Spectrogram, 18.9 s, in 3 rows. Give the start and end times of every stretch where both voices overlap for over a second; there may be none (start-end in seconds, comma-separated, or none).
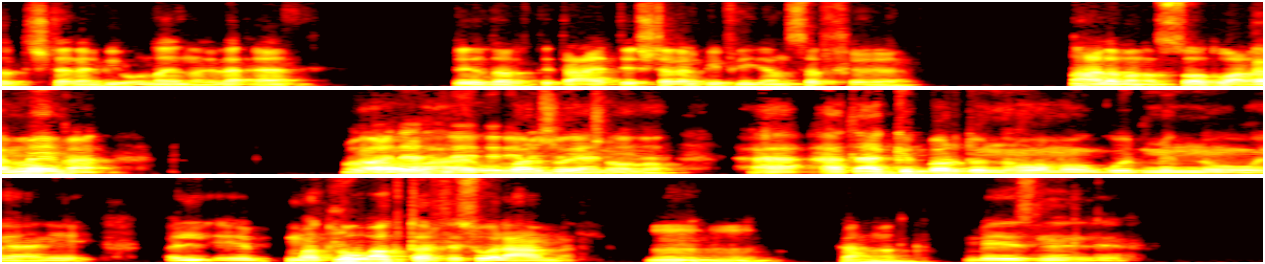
8.1-9.8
